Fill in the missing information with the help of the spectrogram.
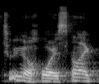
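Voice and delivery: ordinary delivery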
